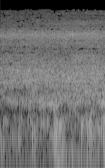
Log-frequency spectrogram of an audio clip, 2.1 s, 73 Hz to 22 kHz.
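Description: Steady rush of wind and road noise on a motorcycle-mounted microphone as a Bajaj Pulsar 220F moves slowly through traffic.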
